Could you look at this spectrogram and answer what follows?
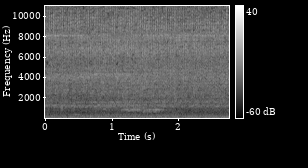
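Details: Hyundai Accent at idle: low rumble with a slightly uneven, lumpy beat instead of a clean steady hum; misfire at idle.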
